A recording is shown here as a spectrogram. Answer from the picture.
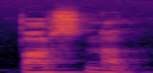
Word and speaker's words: personnel: पर्सनल, पर्सनल माने क्या होता है, पर्सनल बिलोंग्स टू, व्यक्तिगत होता है।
